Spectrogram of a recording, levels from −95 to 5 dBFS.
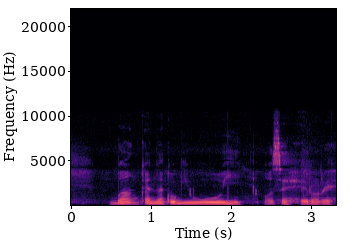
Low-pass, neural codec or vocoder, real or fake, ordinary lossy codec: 10.8 kHz; none; real; none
